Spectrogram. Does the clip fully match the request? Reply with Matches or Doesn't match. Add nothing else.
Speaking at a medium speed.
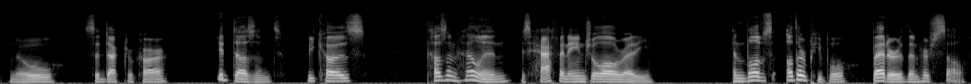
Doesn't match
